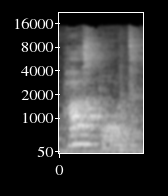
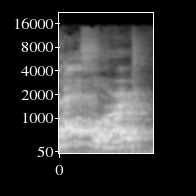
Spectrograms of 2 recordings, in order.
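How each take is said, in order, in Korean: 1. 영국식 억양으로 말해요. R 발음이 없어요. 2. 미국식 억양으로 말해요. R 발음이 있어요. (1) "이렇게 영국에서는 발음합니다" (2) "미국에서는"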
